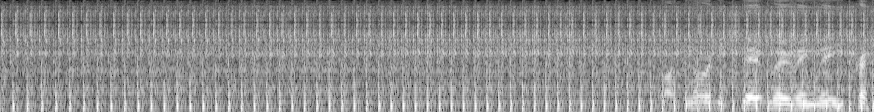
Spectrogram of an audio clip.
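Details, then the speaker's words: Suffolk stationary engine in a compressor set, first test run with a new pulley and a temporary belt. Even chuffing at about four beats a second, steady under compressor load as tank pressure builds; successful run. "Well, there we are. I think that's a successful test run."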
